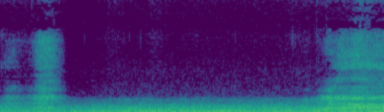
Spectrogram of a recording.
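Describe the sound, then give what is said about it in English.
A yawn carries breathy rushes of air: a short burst near the start and a longer, airy release at the end, over a constant low breathy rustle. “man, this is ridiculous. I'm sick and tired of yawning.”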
